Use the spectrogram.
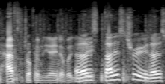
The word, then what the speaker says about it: AWP: Because they pronounce WV. Yeah, they say AVP. But that's incorrect, Jake. That's Alien versus Predator. The Arctic Warfare pistol, not. Exactly. It's an English gun. You pronounce it with a W, son.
